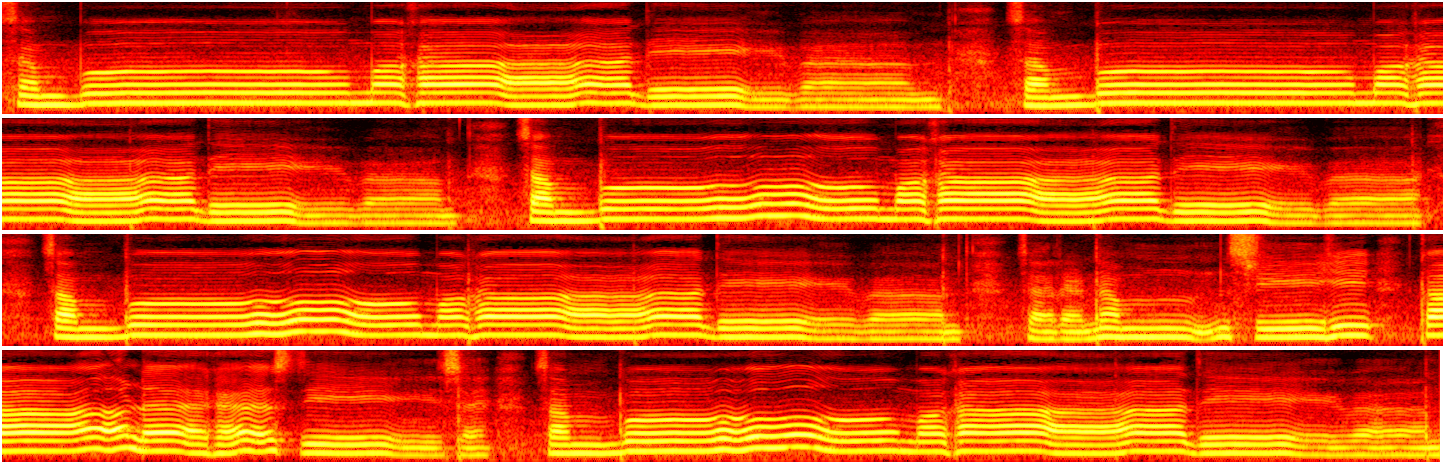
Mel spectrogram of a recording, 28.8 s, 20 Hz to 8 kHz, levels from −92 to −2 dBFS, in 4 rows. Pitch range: 185-230 Hz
